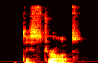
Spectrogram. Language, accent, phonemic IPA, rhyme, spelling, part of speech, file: English, Southern England, /dɪsˈtɹɔːt/, -ɔːt, distraught, adjective, LL-Q1860 (eng)-distraught.wav
- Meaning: 1. Deeply hurt, saddened, or worried; incapacitated by distress 2. Mad; insane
